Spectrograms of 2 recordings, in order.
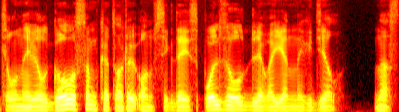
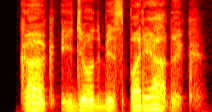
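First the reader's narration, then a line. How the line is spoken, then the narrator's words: Imitated dry whisper. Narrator (Russian): спросил Гарри, подражая сухому шепоту императора Палпатина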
